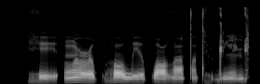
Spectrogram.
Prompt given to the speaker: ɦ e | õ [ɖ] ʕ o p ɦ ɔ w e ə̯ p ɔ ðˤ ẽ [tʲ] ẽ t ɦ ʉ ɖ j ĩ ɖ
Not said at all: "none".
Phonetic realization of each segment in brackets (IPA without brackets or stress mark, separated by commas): none, tˤ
